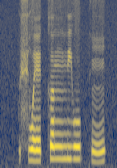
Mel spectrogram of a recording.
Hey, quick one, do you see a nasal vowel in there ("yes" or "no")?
yes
